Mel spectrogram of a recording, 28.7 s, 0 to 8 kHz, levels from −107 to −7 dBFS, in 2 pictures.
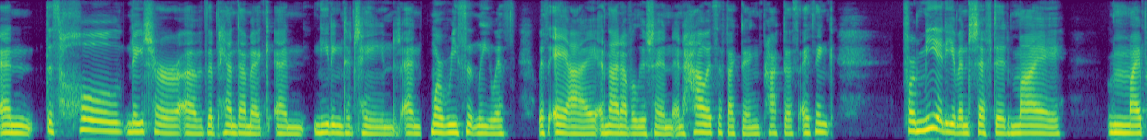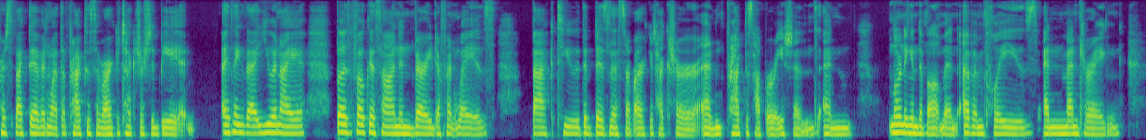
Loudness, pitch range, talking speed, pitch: -18 LUFS, 140-165 Hz, 155 wpm, 150 Hz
